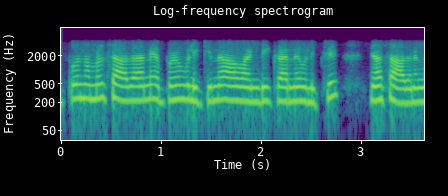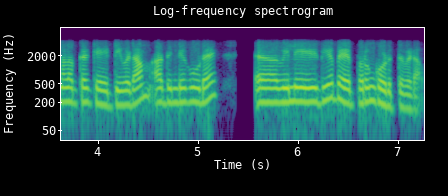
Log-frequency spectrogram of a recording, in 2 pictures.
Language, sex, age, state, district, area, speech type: Malayalam, female, 18-30, Kerala, Kannur, rural, conversation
